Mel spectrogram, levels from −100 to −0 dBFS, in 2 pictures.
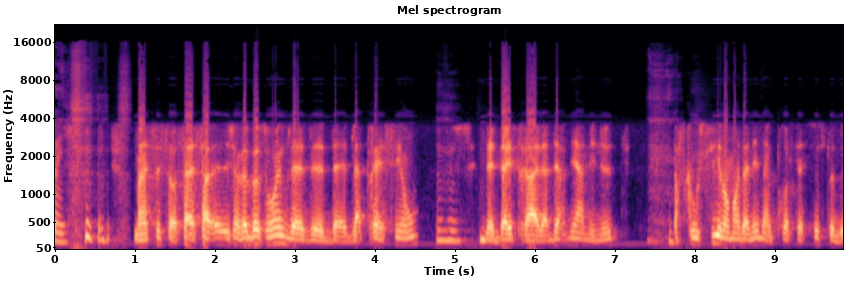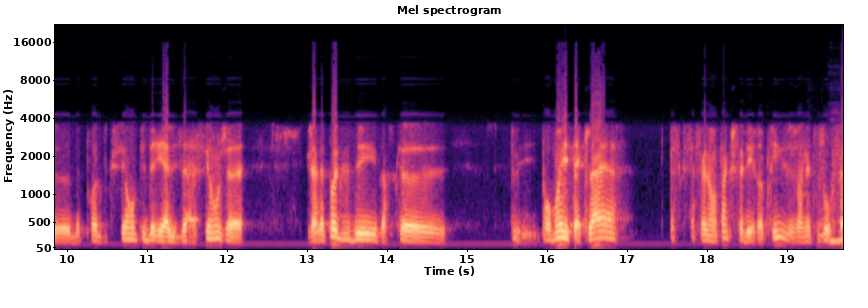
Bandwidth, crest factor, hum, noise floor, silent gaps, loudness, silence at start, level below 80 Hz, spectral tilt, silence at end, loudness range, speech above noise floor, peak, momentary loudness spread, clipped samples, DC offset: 11.5 kHz; 14 dB; none; -55 dBFS; none; -14 LUFS; 0 s; -58 dBFS; -7 dB/octave; 0 s; 4 LU; 41 dB; 0 dBFS; 14 LU; under 0.1%; under 0.1%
